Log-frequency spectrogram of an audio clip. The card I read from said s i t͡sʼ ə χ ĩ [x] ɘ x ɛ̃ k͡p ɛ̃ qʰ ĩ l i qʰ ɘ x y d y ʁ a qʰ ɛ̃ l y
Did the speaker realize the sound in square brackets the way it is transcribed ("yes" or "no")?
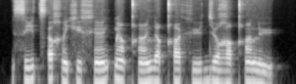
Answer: no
